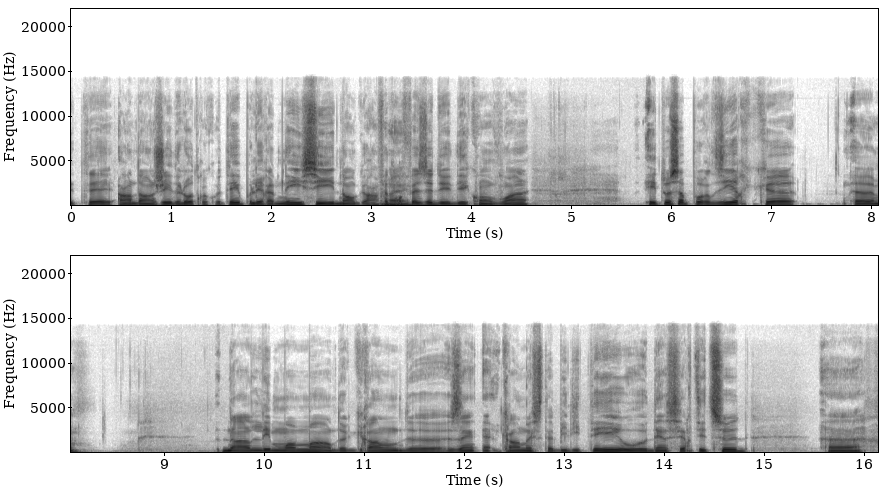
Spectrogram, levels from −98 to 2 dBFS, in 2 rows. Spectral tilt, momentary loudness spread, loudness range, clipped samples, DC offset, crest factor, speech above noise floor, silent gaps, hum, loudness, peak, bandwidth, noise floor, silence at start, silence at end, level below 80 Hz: -5.5 dB/octave; 7 LU; 3 LU; under 0.1%; under 0.1%; 14 dB; 34 dB; none; none; -16 LUFS; -2 dBFS; 14.5 kHz; -50 dBFS; 0 s; 0 s; -48 dBFS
